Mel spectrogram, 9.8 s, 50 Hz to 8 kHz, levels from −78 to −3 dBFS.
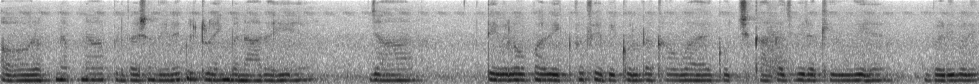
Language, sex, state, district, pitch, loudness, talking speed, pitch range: Hindi, male, Uttarakhand, Tehri Garhwal, 195 Hz, -18 LUFS, 165 wpm, 190-205 Hz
